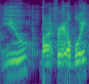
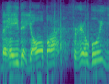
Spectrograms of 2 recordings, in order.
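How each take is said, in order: First: "you" pointed and slow, bought for Hellboy drawn out; single out the listener: you bought for Hellboy; accusing stress on you, slow and deliberate. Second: Said in the usual way. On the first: Shown as a demonstration. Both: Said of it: "Yes, you".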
